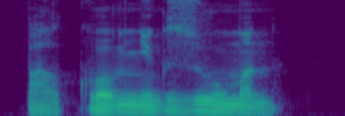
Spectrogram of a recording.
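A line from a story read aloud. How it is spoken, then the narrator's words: Whisper. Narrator (Russian): шепотом произнес Леон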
